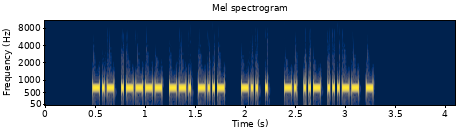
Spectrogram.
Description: Morse code, heard as a keyed tone, about 52 wpm, 700 Hz. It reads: K1GX DE NU3T
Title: USA Callsign DE Callsign - 4 Characters - 50wpm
